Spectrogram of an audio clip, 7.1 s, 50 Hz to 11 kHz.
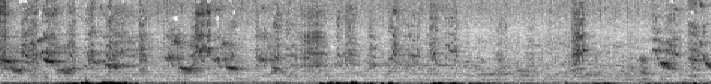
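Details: Monk parakeets (Quaker parrots), Panasonic HC-WXF990 camcorder: short sharp chirps and harsh squeaky notes scattered irregularly, mixed with intermittent low wind buffeting.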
